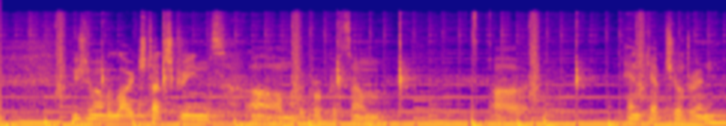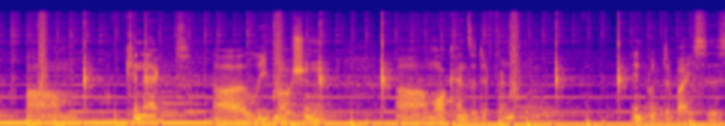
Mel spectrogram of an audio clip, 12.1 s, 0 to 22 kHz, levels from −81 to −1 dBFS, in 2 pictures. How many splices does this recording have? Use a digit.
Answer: 1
